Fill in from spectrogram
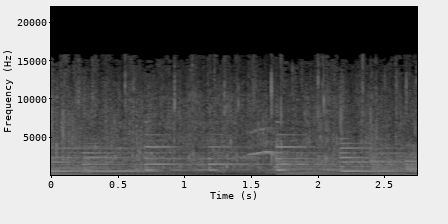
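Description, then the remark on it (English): An audience claps in a steady, dense patter for a few seconds for people who prayed for the first time, over sustained keyboard-like tones that hold underneath. “People are going to clap for you. Do it now.”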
